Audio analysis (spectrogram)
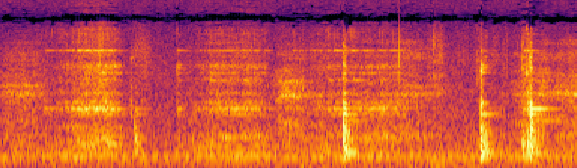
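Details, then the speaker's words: Wheel hub spun by hand after axle replacement, brake pads fairly new: a soft gritty rasp with a few brief scrapes; light surface rust on the rotor, harmless. "even though that noise might concern you a little bit it's it's good and we're ready to put the wheel back on"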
